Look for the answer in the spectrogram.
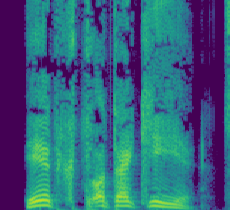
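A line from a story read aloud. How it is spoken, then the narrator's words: Loud whisper. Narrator (Russian): спросил он Жанно громким шепотом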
